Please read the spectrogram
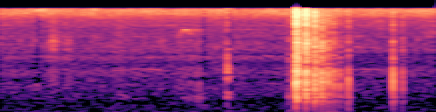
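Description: Faint outdoor background hiss, then about one and a half seconds in a short, loud rush of noise lasting about a quarter second, with a small click just after.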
